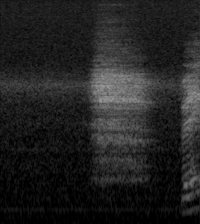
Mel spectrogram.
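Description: A man's sharp intake of breath, a short breathy rush of about half a second coming about a second in, just before he speaks again.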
